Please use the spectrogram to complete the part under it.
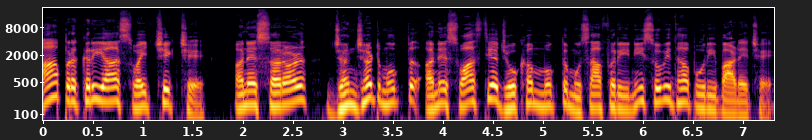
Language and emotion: Gujarati, neutral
